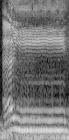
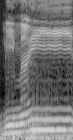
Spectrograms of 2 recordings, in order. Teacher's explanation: nun mati berjumpa dengan huruf ya, itu juga harus masuk hidung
